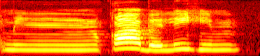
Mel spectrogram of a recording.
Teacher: نون ساکن کے بعد قاف ہے تو یہاں پہ اکفا ہو رہا ہے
